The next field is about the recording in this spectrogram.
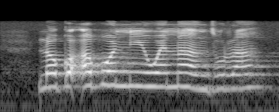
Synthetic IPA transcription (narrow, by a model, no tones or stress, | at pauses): lɔkɔʔaβoniwɛnand͡zura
